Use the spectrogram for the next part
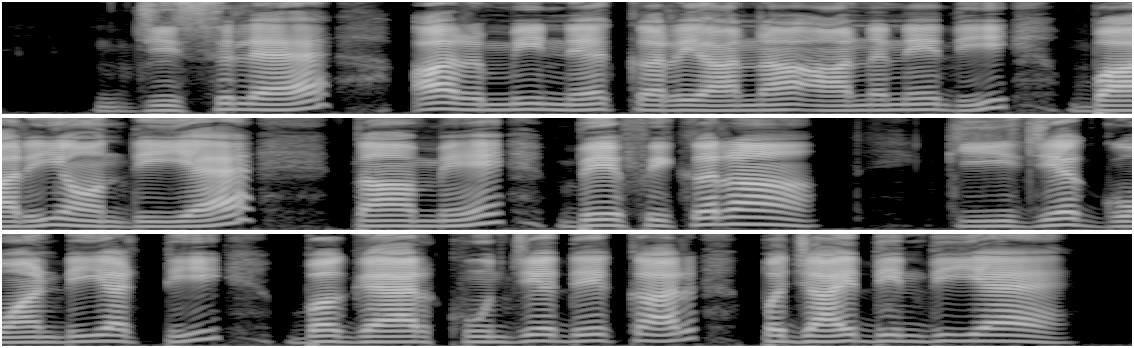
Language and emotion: Dogri, happy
